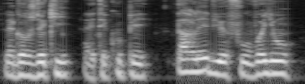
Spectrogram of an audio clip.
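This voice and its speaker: A man reading an audiobook aloud and voicing a fierce, domineering brigand baronet who barks impatient questions, in a husky, dark voice. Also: mid-range voice, expressive, moderate pace. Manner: harsh, impatient, barking questions.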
